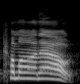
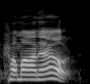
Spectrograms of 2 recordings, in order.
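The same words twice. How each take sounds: First: Taunting. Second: Higher, louder jeering call; taunting gods. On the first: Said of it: "He's like". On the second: Teacher voicing Ahab taunting the gods, jeering. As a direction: dare them to come out. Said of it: "He's taunting them". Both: Retold or imitated.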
